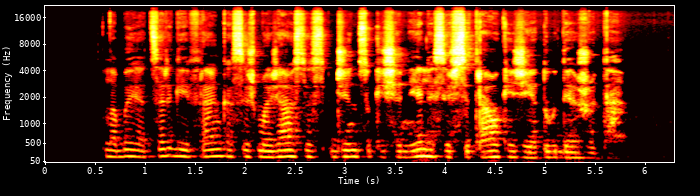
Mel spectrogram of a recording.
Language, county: Lithuanian, Vilnius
